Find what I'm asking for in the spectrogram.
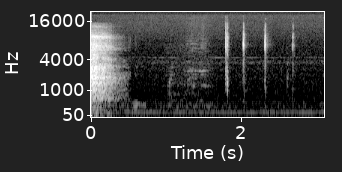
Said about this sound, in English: It's hard to keep up because I'm not writing it down. I'm um, typing it out on stream.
